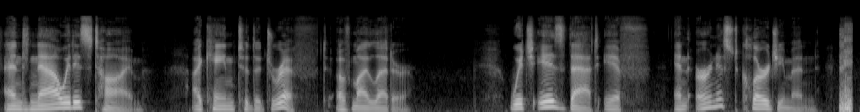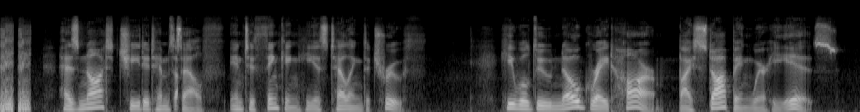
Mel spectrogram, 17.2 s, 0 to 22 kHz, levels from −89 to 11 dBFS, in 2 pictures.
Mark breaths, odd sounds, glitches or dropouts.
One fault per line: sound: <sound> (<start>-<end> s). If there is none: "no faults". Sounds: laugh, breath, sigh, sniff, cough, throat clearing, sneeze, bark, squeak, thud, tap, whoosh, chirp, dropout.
sound: laugh (8.4-8.9 s)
